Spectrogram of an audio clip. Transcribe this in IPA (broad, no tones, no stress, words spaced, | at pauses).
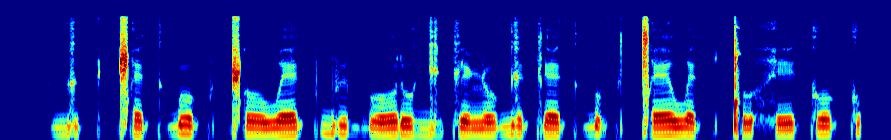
ɡʉkǁɛkɠokǁo wɛkbʉ ɠoɾu ɡʲʉkeɳoɡɛk ɾɛkɠok ǀɛ wɛkǃuhekok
